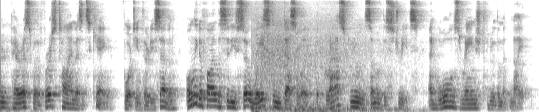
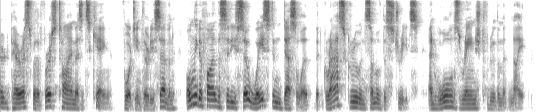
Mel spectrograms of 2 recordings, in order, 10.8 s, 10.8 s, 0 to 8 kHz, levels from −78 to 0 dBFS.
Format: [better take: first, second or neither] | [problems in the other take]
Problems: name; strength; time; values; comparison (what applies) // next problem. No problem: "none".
second | background sound (Boom); 16 dB below the speech // room echo; dies away in 0.5 s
